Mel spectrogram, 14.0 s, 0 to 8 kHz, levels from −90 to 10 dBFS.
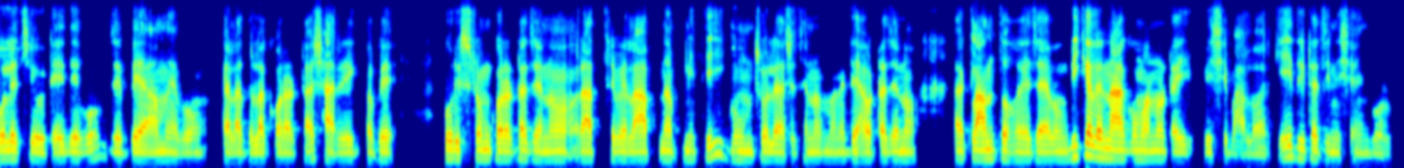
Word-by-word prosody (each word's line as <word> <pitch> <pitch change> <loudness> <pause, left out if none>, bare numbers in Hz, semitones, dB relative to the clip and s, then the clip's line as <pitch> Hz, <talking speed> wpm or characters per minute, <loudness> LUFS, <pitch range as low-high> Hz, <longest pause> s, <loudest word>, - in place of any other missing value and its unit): বলেছি, 115 -1 +1
ঐটাই 100 +1 -2
দেব। 105 -1 -1 0.3
যে, 100 - -1
ব্যায়াম 100 0 +2
এবং 95 +1 -6 0.3
খেলাধুলা 100 0 0
করাটা 100 -1 -1
শারীরিকভাবে 100 +1 -1 0.6
পরিশ্রম 120 0 +1
করাটা 110 +1 +3
যেন, 105 -1 0 0.3
রাত্রেবেলা 105 0 +1
আপনা-আপনিতেই 110 - -4
ঘুম 110 -1 -4
চলে 105 -1 +1
আসে, 100 - -7
যেন 100 -1 -7 0.2
মানে 100 0 -6
দেহটা 100 +1 +2
যেন, 105 0 -1 0.5
আ - - +4
ক্লান্ত 115 0 +6
হয়ে 100 -1 -1
যায় 105 -1 +3
এবং 105 0 -3
বিকেলে 145 -1 +7
না 115 - +12
ঘুমানোটাই 110 -2 0 0.2
বেশি - - -5
ভালো 90 - -6
আরকি। - - -14
এই 145 - +1
২ 125 - -3
টা - - +4
জিনিসই 100 -2 -7
আমি 95 0 -13
বলব। 90 - -11
105 Hz, 160 wpm, -25 LUFS, 100-110 Hz, 0.6 s, না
